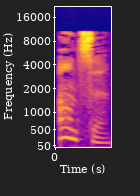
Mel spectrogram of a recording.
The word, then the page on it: answer: anglais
